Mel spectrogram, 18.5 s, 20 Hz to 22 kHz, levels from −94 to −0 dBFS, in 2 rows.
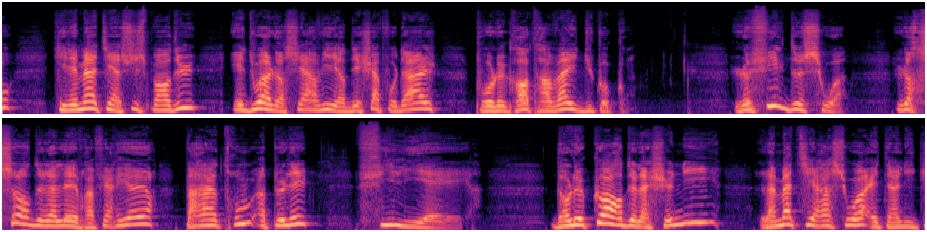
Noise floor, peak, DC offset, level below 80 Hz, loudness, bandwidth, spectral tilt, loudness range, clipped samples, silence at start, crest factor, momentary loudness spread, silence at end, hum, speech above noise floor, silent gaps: -67 dBFS; -4 dBFS; under 0.1%; -56 dBFS; -20 LUFS; 16 kHz; -6 dB/octave; 4 LU; under 0.1%; 0 s; 18 dB; 13 LU; 0 s; none; 47 dB; none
